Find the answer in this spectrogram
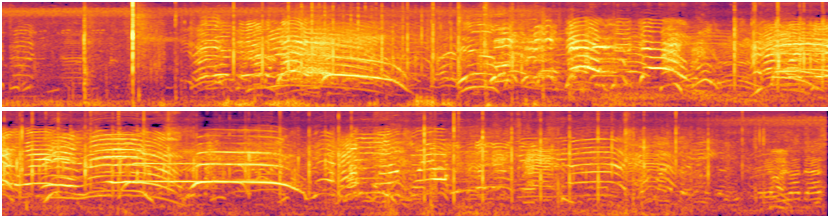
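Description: A single sharp crack of a softball bat hitting the ball about a second in, followed by players and spectators shouting and cheering over one another, with one long drawn-out yell near the middle.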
